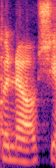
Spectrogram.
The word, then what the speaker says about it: Binoche: I don't know how to say her last name. Do you? Binoche? – It's Juliette Binoche, yeah.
